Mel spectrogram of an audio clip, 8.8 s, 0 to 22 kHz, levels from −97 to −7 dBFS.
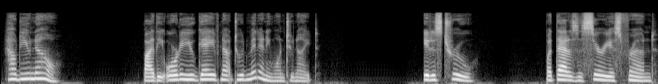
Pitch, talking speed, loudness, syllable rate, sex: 205 Hz, 170 wpm, -18 LUFS, 5.7 syllables/s, female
